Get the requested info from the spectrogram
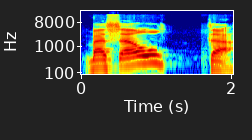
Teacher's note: اب یہاں سین کے بعد تو پر بریک لگانی ہے اور زبان کا درمیان اوپر کے تالو کو لپیٹ لے اور بغیر قلقلہ کیے ہوئے تا ادا کرنا ہے، جیسے پھر بول رہا ہوں بسوت، یعنی سین کو صاد نہیں بننے دینا، سین ہی رہے اور تو میں آپ کی زبان اوپر کے تالو کو لپیٹے اور تا میں تشدید کو ظاہر کرنا ہے تاکہ ادغام کی صفت بھی واضح ہو جائے۔ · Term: ادغام متجانسین ناقص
